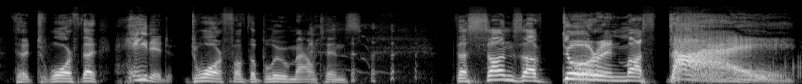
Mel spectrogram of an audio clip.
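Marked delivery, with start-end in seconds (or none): 4.5-7.8 hateful, loud, high-pitched bellowing war cry. A game master voicing an orc attacking a dwarf, bellowing a hateful war cry. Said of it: "he bellows a ancestral hateful war cry".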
